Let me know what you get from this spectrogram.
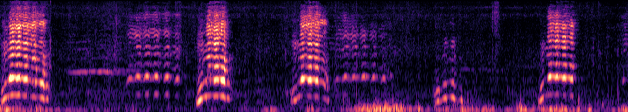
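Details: Farm goats calling in a series of loud, quavering bleats roughly every second, each rising then falling, with brief pauses between and a low rumble underneath.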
